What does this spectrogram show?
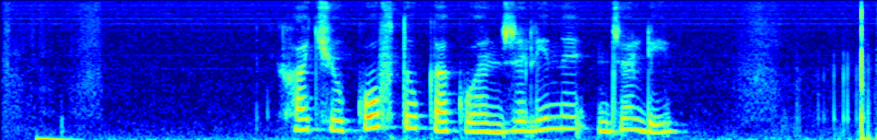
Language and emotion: Russian, neutral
